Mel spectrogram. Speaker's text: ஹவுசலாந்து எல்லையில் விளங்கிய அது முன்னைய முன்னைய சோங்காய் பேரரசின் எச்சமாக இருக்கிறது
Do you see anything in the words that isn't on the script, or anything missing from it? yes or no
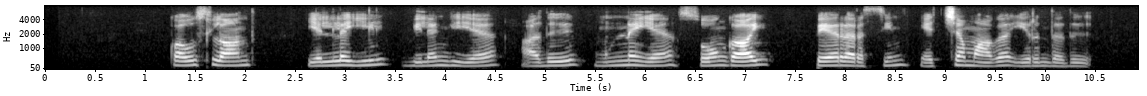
yes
